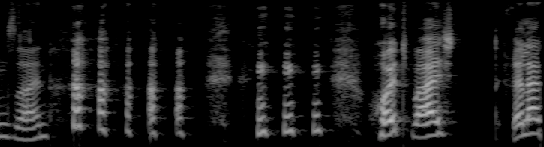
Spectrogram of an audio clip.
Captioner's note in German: gelächter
